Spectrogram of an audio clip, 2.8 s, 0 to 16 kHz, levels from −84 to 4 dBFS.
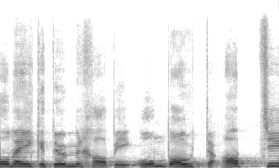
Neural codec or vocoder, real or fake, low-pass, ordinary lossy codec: autoencoder, 48 kHz, 128 numbers a frame, DAC-VAE, trained on Japanese speech; fake; 14.4 kHz; none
